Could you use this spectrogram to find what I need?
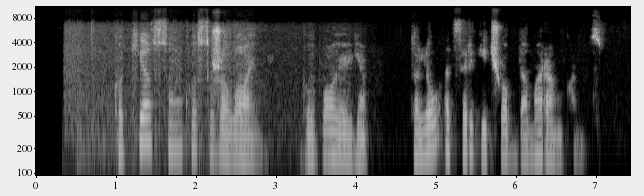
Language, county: Lithuanian, Vilnius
